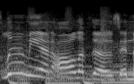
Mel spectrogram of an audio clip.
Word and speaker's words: Loomi: So it's Loomi on all of those, and the way you spell that is ITSLOOMI.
